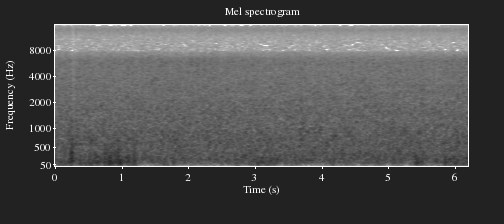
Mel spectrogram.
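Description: River water rushing steadily over a weir crest into white water below, an even, continuous rush.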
